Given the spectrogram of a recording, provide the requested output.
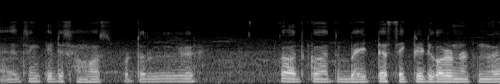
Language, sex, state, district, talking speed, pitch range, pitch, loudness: Telugu, male, Andhra Pradesh, Krishna, 145 wpm, 120-135 Hz, 125 Hz, -18 LUFS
